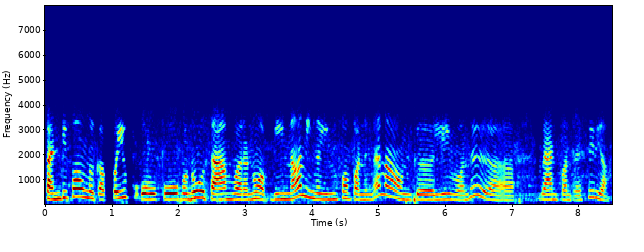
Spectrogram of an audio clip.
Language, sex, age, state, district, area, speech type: Tamil, female, 18-30, Tamil Nadu, Tirunelveli, rural, conversation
